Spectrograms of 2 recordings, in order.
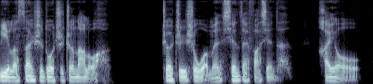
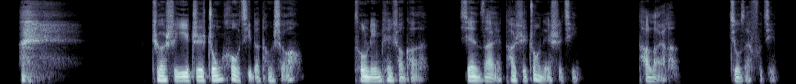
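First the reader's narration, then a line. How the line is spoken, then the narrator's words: Sighing. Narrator (Chinese): 冰窟窿一叹说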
